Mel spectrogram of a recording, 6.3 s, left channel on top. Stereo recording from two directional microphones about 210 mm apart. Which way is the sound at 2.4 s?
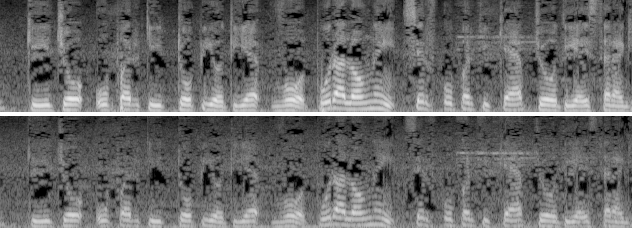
40° left (ahead or behind).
